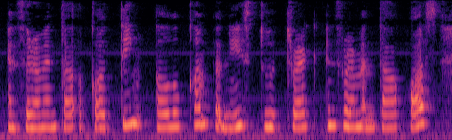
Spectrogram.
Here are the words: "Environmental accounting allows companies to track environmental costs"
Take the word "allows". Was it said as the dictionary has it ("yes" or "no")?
no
